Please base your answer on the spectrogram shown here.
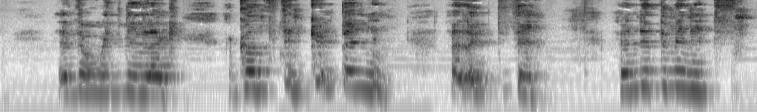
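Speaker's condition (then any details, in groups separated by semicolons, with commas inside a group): Cerebral palsy; born 12 weeks premature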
